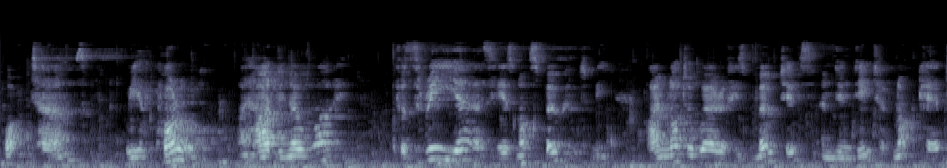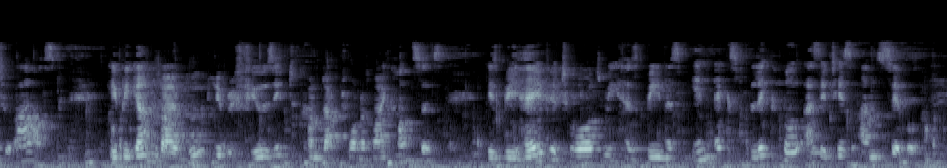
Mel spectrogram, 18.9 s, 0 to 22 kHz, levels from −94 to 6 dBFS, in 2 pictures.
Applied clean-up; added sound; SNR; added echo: classical method WPE with log-MMSE.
